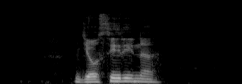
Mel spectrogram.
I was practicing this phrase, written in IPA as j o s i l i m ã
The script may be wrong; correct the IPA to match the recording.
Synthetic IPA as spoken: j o s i ɾ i n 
